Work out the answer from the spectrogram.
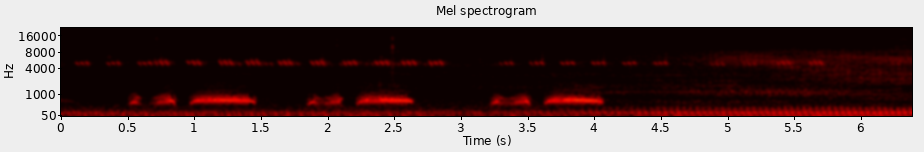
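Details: Decoy spotted dove kept by its owner, cooing 'rước gù' style in the rain: three phrases of short double notes and long low coos in quick succession, then a motor vehicle engine rumbles in and masks the end.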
